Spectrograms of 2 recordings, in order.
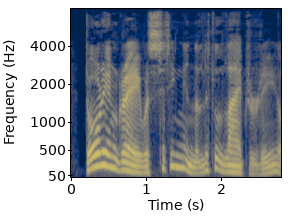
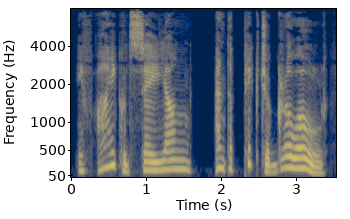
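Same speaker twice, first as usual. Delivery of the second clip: high, louder, fervent; passionate vow; 9 semitones higher, 4 dB louder than usual. A narrator's reading. Dorian vows his soul for youth, high and loud. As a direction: swear it with everything.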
